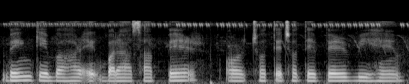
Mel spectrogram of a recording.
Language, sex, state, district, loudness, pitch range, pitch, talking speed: Hindi, female, Arunachal Pradesh, Papum Pare, -18 LUFS, 160-175 Hz, 170 Hz, 190 wpm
